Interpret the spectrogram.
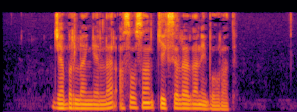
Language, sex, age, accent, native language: Uzbek, male, 18-24, Andijon, Uzbek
